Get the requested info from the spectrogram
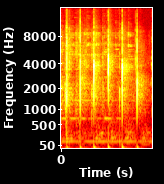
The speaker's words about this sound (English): Let's give another hand clap of praise for the Ma'at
